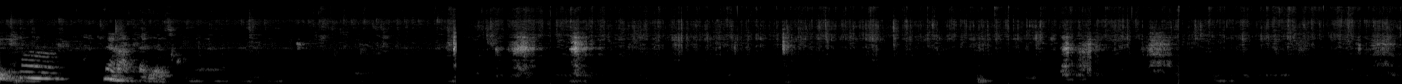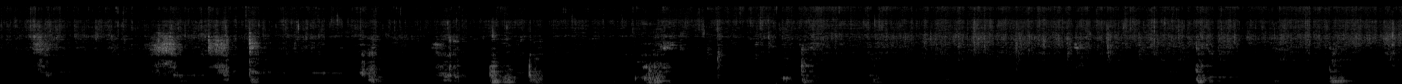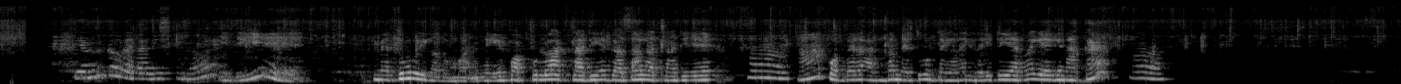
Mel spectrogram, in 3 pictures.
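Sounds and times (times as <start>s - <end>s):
vegetables sizzling in oil: 0.0s - 42.0s
steel spoon scraping a pan: 4.5s - 6.4s, 10.4s - 29.1s.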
